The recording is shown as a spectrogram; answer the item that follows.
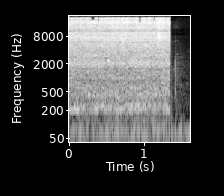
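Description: Water runs steadily from a shower head or tap, rinsing over a shower drain grate with a constant hissing splash, then cuts off abruptly near the end, leaving near silence.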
